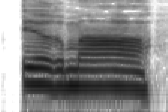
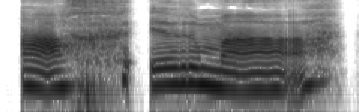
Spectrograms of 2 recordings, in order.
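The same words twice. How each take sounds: First: Admonishing. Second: Weary, tormented sigh of a name; pained. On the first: Uncle restraining his angry wife, admonishing. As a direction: check her with just her name. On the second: Uncle answering his pressing wife, pained. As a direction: groan it as if cornered. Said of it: "Stimme klang gequält". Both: A narrator's reading.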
